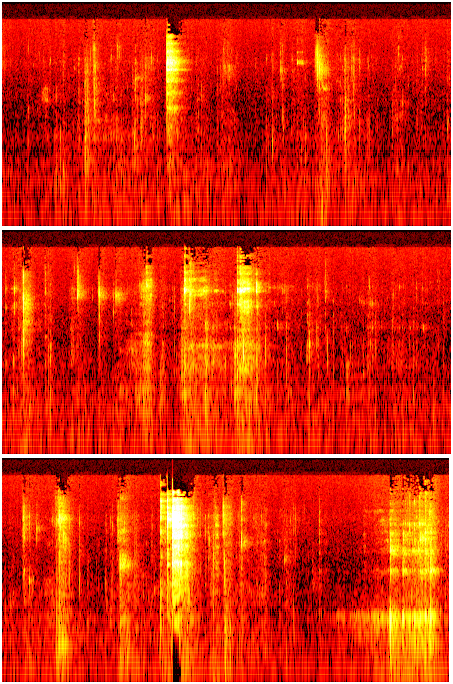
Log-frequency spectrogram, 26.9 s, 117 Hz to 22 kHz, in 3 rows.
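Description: Close-miked eating sounds of potato vareniki with sour cream: sparse wet chewing and lip smacks with long quiet gaps, and a few clicks of a utensil against the bowl, the loudest about 21 s in. Near the end, a run of swallowing as pickle brine is drunk from a jar.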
